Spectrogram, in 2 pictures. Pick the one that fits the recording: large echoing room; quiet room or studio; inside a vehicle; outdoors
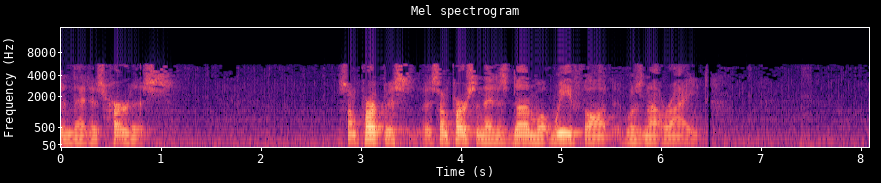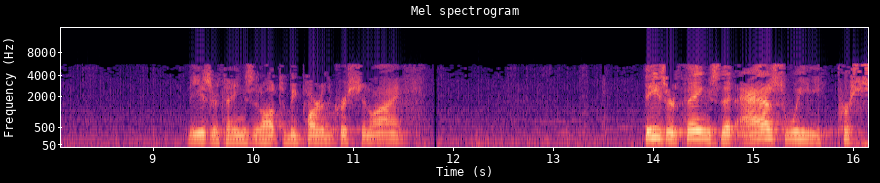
large echoing room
